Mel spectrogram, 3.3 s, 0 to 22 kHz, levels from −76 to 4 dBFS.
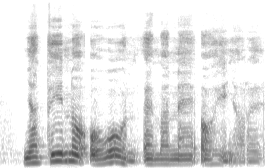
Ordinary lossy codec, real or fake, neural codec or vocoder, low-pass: none; fake; vocoder, 44.1 kHz, 128 mel bands, Pupu-Vocoder; none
